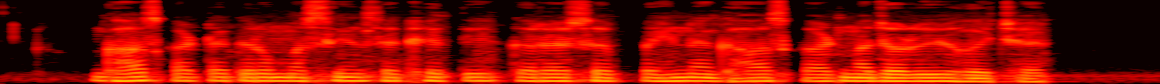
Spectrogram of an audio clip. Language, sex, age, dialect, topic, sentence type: Maithili, male, 18-24, Angika, agriculture, statement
